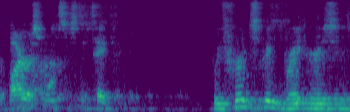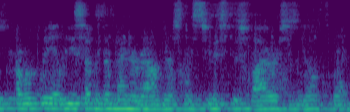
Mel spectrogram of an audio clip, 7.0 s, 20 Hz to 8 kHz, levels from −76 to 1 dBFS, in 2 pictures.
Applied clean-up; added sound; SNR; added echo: neural separator model SepFormer DNS4.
